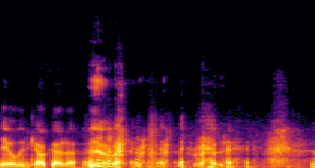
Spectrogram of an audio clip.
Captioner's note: laughter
